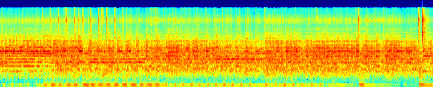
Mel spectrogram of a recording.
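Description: Live nautanki band music: fast, steady drumming with a bright melody played over it.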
